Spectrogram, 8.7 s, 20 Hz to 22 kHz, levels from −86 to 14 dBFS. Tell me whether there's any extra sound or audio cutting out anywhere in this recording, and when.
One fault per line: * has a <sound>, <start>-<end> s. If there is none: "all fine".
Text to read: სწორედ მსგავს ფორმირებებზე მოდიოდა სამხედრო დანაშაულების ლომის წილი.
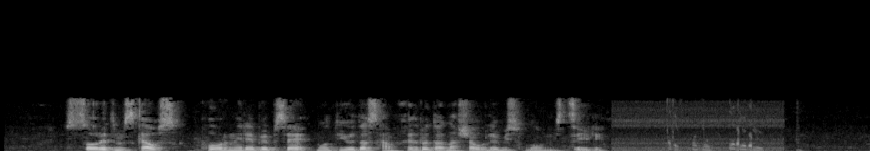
* has a chirp, 6.7-7.7 s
